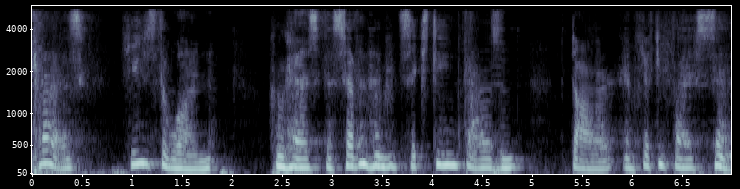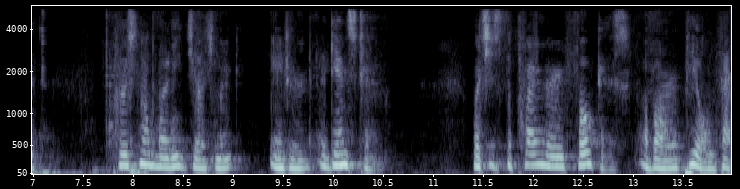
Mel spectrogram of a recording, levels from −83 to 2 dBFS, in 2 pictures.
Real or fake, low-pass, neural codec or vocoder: fake; 5.4 kHz; codec, 44.1 kHz, 3.4 kbps, Pupu-Codec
